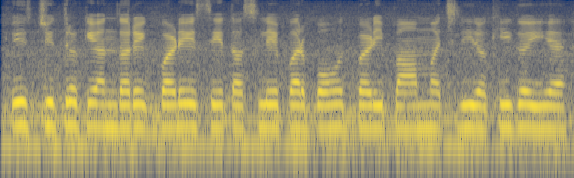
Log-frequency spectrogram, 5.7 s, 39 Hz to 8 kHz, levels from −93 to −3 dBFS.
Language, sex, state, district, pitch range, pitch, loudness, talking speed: Hindi, female, Chhattisgarh, Raipur, 170-175 Hz, 175 Hz, -14 LUFS, 165 wpm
